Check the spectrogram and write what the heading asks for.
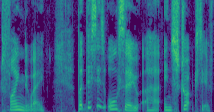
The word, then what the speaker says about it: Findaway: but as in in if it's pronouncing it finned not find then spell it in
